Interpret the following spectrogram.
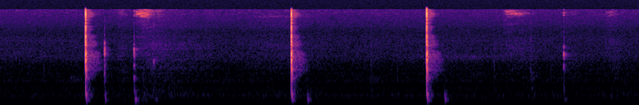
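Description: Computer mouse clicking: a handful of faint, sharp single clicks, roughly a second apart.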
